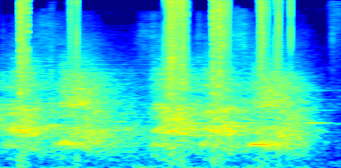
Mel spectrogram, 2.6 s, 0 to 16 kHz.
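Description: A large crowd of rioters at the Capitol on January 6th, with surging shouts and chants that rise and fall in loud waves, dense and roaring rather than distinct voices.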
